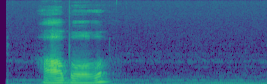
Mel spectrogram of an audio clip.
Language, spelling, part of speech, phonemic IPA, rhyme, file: Norwegian Bokmål, ab ovo, adverb, /ɑːbˈoːʋɔ/, -oːʋɔ, NB - Pronunciation of Norwegian Bokmål «ab ovo».ogg
- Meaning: ab ovo, from the beginning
